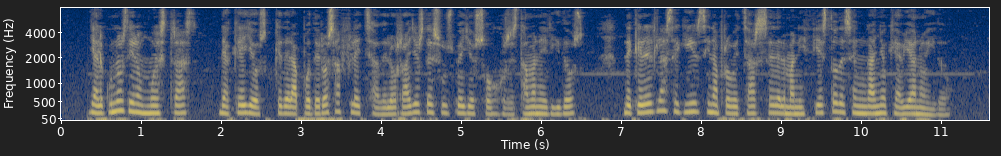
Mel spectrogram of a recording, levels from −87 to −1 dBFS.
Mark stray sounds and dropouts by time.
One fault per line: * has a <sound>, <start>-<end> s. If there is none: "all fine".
all fine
